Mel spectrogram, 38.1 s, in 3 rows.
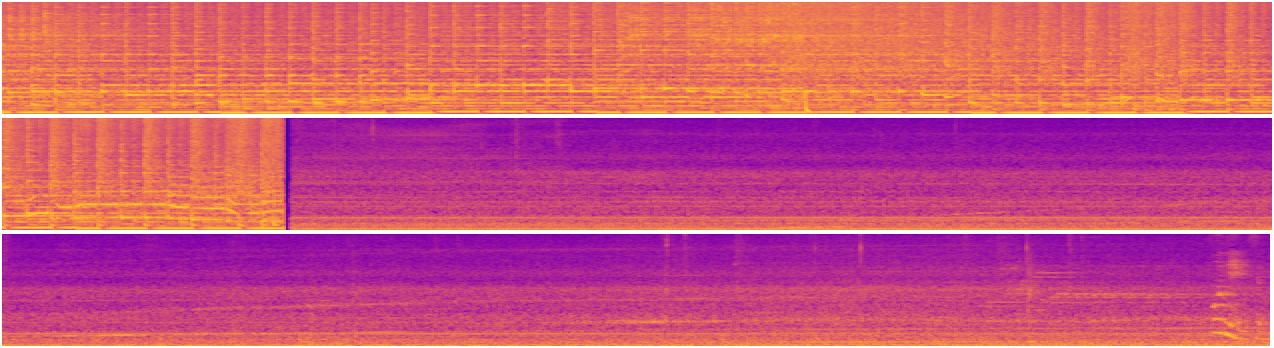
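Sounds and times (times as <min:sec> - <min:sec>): train motor whine rising: 0:00.0 - 0:38.0.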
